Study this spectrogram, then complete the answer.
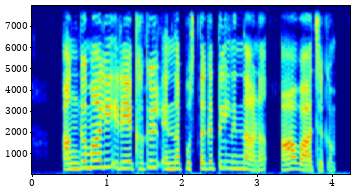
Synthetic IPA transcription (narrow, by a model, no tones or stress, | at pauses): ɐŋɡɐmaːliɾe̞ːkʰɐɣɐɭe̞nːɐpust̪ɐɣɐt̪ːilninːaːɳɨaːʋaːt͡ɕɐɣɐm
